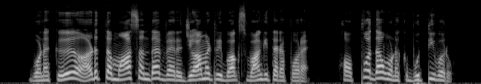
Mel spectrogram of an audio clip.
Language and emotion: Tamil, angry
